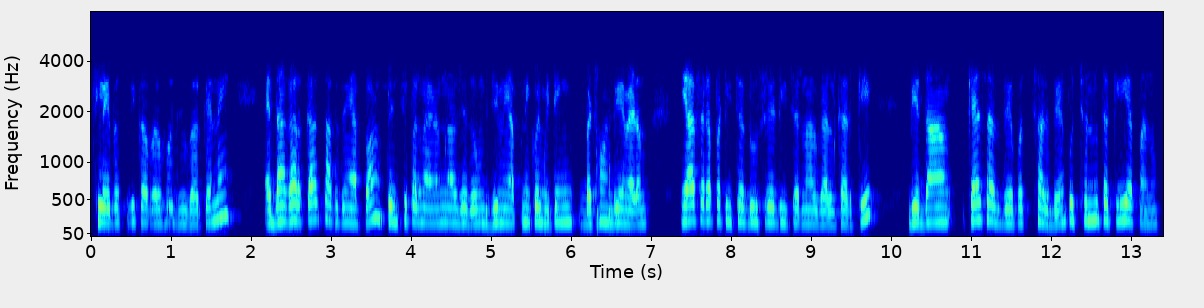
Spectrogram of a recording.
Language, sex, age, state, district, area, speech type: Punjabi, female, 30-45, Punjab, Muktsar, urban, conversation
